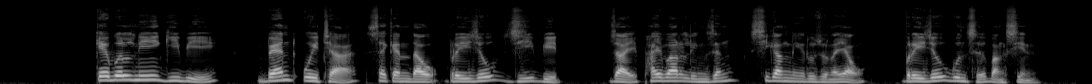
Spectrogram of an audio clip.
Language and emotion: Bodo, neutral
